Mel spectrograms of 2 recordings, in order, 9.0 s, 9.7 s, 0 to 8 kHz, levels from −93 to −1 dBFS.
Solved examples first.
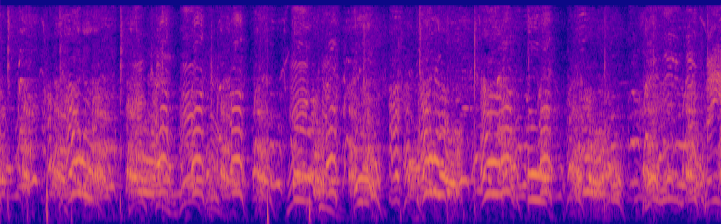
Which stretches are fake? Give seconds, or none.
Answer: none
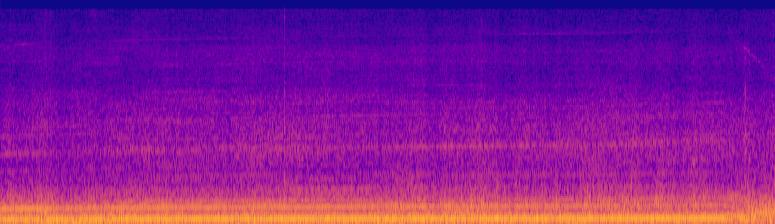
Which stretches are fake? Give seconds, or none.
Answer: none

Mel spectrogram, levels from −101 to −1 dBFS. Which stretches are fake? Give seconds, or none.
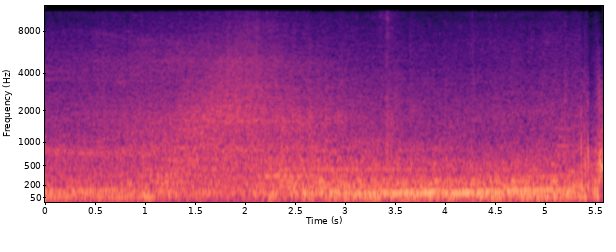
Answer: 0.0-2.5 (vocoder, Vocos); 2.9-4.6

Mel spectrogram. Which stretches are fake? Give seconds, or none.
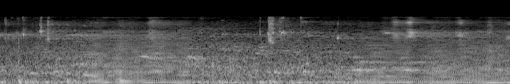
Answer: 0.9-1.9 (vocoder, Vocos); 3.6-5.1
